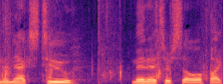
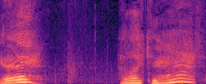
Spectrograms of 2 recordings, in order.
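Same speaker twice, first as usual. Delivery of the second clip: friend's voice; 8 semitones higher than usual. Retold or imitated. Friend greets him, retold.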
